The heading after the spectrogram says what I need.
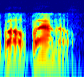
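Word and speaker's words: Valvano: I want to make sure is your name pronounced valano or valano and so of course uh coach we responded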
